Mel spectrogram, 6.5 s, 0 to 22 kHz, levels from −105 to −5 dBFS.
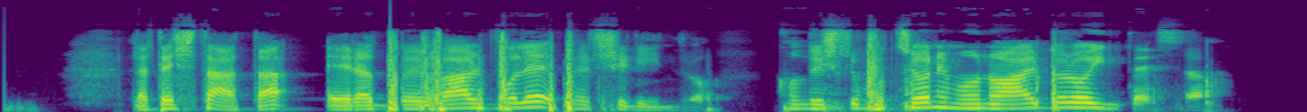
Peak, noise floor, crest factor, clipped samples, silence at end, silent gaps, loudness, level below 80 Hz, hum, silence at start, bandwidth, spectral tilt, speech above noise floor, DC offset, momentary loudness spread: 0 dBFS; -48 dBFS; 18 dB; under 0.1%; 0.45 s; 3.82-3.86 s; -17 LUFS; -46 dBFS; none; 0.7 s; 9.4 kHz; -5 dB/octave; 31 dB; under 0.1%; 14 LU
